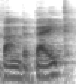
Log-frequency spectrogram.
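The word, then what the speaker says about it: van de Beek: I think I think his name is pronounced van de baked sounds a bit like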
